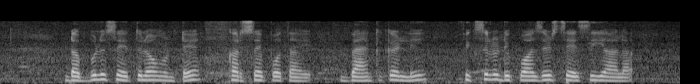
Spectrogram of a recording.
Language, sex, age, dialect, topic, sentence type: Telugu, female, 18-24, Utterandhra, banking, statement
